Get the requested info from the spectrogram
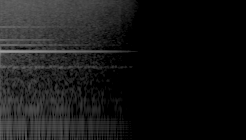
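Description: The last note of a chime-like intro jingle ringing out and fading away, dying out about a second in, followed by silence.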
